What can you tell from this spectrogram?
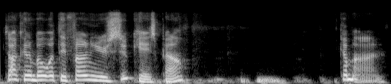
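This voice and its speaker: A man with a gravelly voice plays a tabletop game, pressing another character with pushy questions. He stumbles into restarts as he thinks aloud. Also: high-pitched, sing-song, no room sound. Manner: pushy interrogator tone, halting restarts. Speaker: player. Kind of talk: tabletop role-play, speaking in character.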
